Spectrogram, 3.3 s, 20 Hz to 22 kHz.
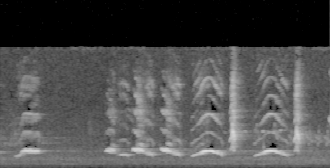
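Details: A common blackbird in Finland on 1 June 2016 sings a quick run of mellow, arched whistles, about seven in three seconds, mixed with thin, high squeaky twitters toward the end.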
